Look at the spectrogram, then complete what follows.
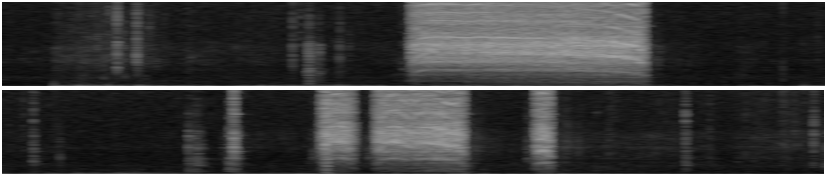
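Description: Cordless drill/driver run in short bursts at an antenna mount bracket on a wooden post: one run of about a second that winds down in pitch as it stops, then two short bursts a little later. A low rumble sits underneath throughout.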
